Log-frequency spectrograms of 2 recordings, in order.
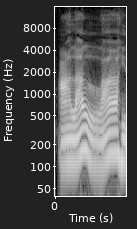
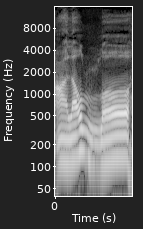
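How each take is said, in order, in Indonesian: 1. Huruf L dalam Allah dibaca tipis dan ringan. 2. Huruf L dalam Allah dibaca tebal dan berat. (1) "dibaca tipis atau tarkik" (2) "dibaca tafkhim atau dibaca tebal"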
